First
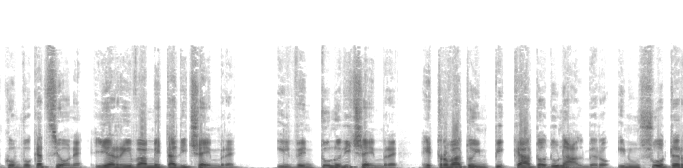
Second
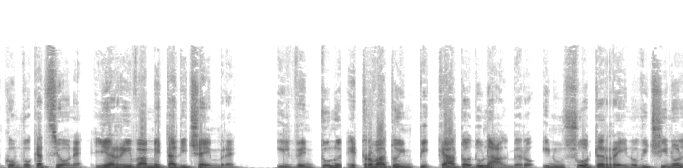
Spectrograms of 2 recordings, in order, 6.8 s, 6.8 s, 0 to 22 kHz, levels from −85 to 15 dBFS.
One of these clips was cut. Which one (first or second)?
second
